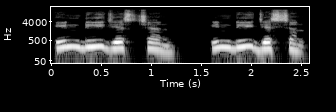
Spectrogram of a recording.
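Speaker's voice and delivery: इंडिजेशन with DI as dee, ending chan; correct pronunciation. Shown as a demonstration. Teacher repeating it for students, in-dee-jes-chan. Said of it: "इसको आप इनडाइजेशन नहीं बोलेंगे".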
